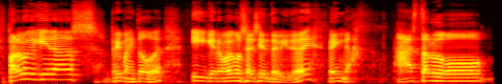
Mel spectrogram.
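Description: A young man, talking to camera from his bedroom about football news in a chatty, energetic way. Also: a little high. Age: young adult. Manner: fast, energetic and chatty, addressing viewers directly. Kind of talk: casual news commentary to camera. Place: bedroom with posters.

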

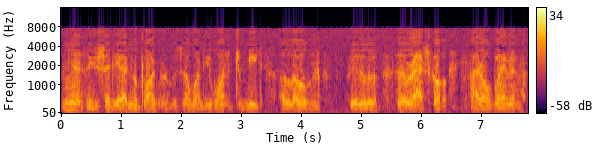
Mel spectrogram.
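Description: An older doctor in a vintage radio drama. His voice is lowish and very rough and husky, his manner affable and courteous with a teasing streak. The sound is a little dull. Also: unhurried. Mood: amused. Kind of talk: 1970s radio drama acting. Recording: muffled 1970s radio recording.

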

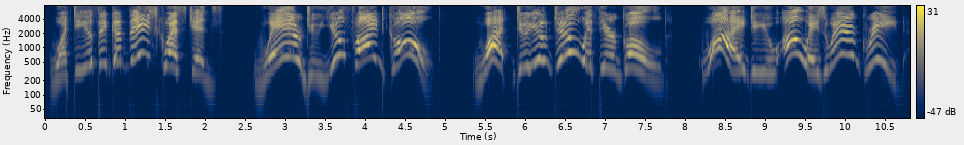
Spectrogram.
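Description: A woman's voice: very high voice, pushed and bright, no echo, full character voice. A woman voicing a small, curious, childlike spot creature who eagerly asks lots of questions in a children's storybook read-aloud.

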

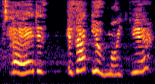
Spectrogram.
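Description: Shrill, terrified wife. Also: female voice, a little slow, a little hiss or hum. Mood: fearful, tearful. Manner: breathless, pleading, tremulous. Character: terrified working-class wife searching for her husband. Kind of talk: gothic horror radio drama acting.

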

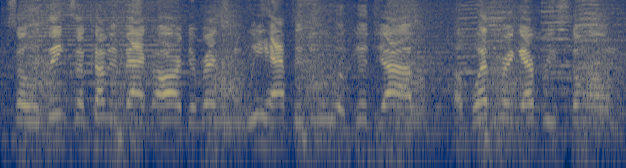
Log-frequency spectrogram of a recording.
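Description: A man's voice: sits high, level tone, vocal fry, over loud music, rough recording. A man hosting a postgame sports interview from courtside in a large arena, on a headset mic, reading out stats. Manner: brisk, reads out stats. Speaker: postgame radio host.

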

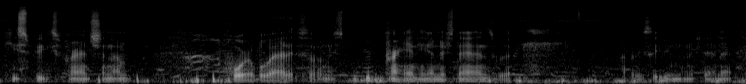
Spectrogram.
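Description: A man's voice: very deep voice, flat delivery, moderate pace, creaky, pauses often. A young man narrating a friend's launch on a mountain slope, joking, swearing and laughing, recorded on a phone outdoors. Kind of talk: excited casual narration. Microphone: phone camera held by speaker. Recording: outdoor phone video with faint wind noise.

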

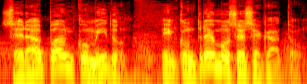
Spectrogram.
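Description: A man's voice: mid-range voice, very animated, a little slow. A man voicing a confident, hearty talking machine that gives commands to a rescue team in a children's cartoon dub. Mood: commanding. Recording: loud music behind the voice.

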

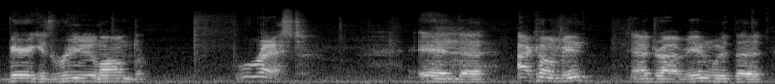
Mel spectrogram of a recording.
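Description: A man's voice: medium pitch, fairly bright tone. A man acting a folksy, hard-drinking good old boy who talks in a hesitant, roundabout way in a comedy sketch. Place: small indoor room, camera mic. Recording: distant camera mic, background room noise.

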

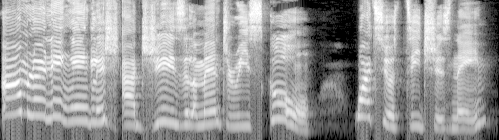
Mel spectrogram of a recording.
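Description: A woman reading scripted English dialogues and exercise questions for a learners' audio book, clear and deliberate. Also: sits high, sing-song, pushed and bright. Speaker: textbook audio reader.

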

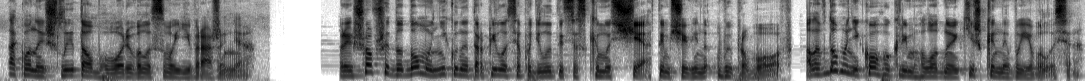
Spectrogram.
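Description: A man with a creaky voice, hosting a let's-play, reading a visual novel aloud and adding his own commentary. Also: mid-range voice. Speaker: host of a video game let's-play show.

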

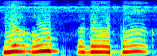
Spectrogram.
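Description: A woman's voice: high-pitched, flat delivery, slow pace, mellow, slight background noise. A woman voicing a small, cheeky child ghost in a comic cartoon, talking in a childlike, casual, cocky way. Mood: curious.

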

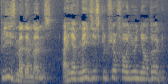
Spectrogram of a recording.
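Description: An actor playing an excitable, effusive French sculptor in an amateur radio play, exclaiming and gushing with a French accent. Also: mid-range voice, moderate pace, reverberant, close to an everyday voice. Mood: delighted.

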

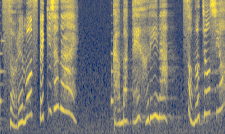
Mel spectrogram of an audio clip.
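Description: A woman's voice: very high-pitched, sing-song, moderate pace, fairly bright tone, a little hiss or hum, full character voice. A woman voicing a bold, breezy young female monster hunter in an anime game. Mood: encouraging. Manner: breezy, upbeat. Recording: music behind the voice.

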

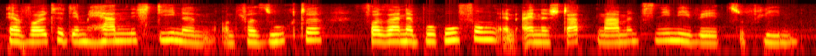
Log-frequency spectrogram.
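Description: A woman voicing a gentle, learned male fallen angel in an audiobook, earnestly explaining scripture. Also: mid-range voice, fairly even intonation, normal speed, highs cut off, a little hiss or hum, natural voice.

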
